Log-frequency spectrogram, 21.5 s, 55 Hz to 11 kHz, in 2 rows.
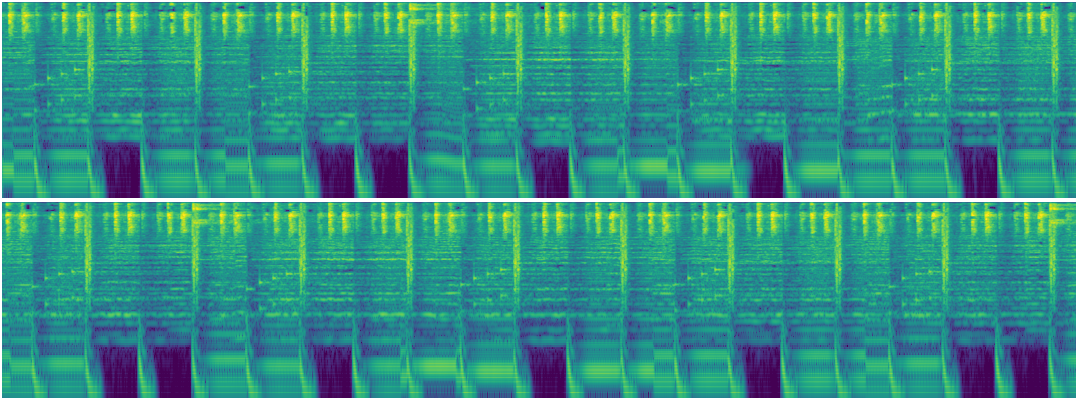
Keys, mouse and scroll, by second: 0.7 click, 4.3 click, 5.7-7.0 ctrl+drag, 7.4 ctrl+shift+click, 8.0 ctrl+shift+click, 9.3 ctrl+click, 10.1 ctrl+click, 10.6 click, 12.9 click, 13.4 space, 14.6 ctrl+d, 14.9-16.3 ctrl+drag, 17.6 ctrl+shift+d, 17.8 ctrl+shift+click, 19.1 ctrl+shift+click, 19.8 shift+click, 20.9 ctrl+shift+KP_Subtract.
